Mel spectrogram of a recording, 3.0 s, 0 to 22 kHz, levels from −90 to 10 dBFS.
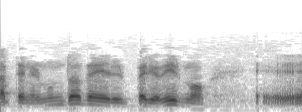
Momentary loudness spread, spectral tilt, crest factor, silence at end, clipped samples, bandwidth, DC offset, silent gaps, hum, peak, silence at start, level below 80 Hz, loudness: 15 LU; -7.5 dB/octave; 16 dB; 0 s; under 0.1%; 5.6 kHz; under 0.1%; none; none; -10 dBFS; 0 s; -70 dBFS; -25 LUFS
